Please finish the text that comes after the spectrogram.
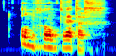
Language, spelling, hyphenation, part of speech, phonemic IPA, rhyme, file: Dutch, ongrondwettig, on‧grond‧wet‧tig, adjective, /ˌɔn.ɣrɔntˈʋɛ.təx/, -ɛtəx, Nl-ongrondwettig.ogg
- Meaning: unconstitutional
